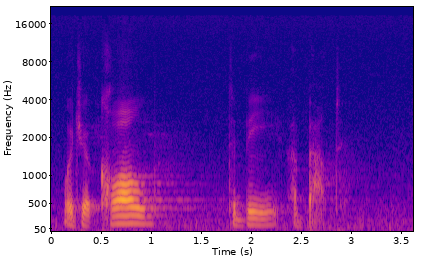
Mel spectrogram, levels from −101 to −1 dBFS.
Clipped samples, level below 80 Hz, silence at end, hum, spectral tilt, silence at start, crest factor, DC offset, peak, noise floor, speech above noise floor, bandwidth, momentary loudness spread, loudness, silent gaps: under 0.1%; -68 dBFS; 0.9 s; none; -9 dB/octave; 0.15 s; 22 dB; under 0.1%; -14 dBFS; -63 dBFS; 31 dB; 5.2 kHz; 20 LU; -31 LUFS; none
